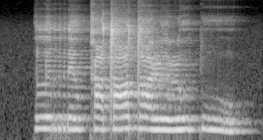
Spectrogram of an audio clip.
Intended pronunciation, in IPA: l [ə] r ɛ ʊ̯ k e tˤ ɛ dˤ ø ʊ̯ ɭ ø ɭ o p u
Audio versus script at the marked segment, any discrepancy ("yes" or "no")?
no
